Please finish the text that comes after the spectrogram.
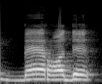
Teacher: ہلانا آپ نے، ٹھیک ہے، والبرد، ب، را موٹا رکھیے، اور دال کو ہم چونکہ ساکن کر رہے ہیں تو ساکن حالت میں اس کو ہلائیے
